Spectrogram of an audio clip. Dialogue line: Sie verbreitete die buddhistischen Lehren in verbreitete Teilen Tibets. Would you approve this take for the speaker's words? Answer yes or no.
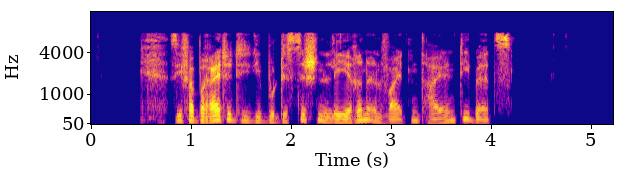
no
